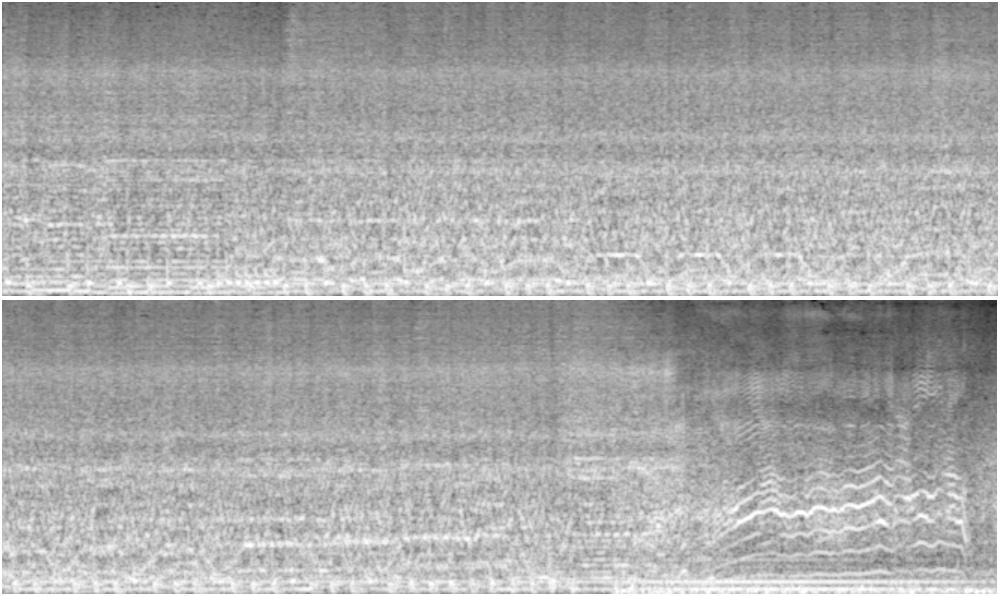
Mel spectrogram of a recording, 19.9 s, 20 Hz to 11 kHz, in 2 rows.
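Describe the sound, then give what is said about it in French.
A dense, continuous roar of heavy car traffic on avenue du Général de Gaulle between Paris and La Défense, France, about 800,000 cars a day, loud, with engines droning steadily throughout; near the end the texture shifts and a wavering tone rises above the din. “Au plus près du boucan, avenue du Général de Gaulle entre Paris et la Défense, ce flot de bagnoles, 800 000 bagnoles par jour.”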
